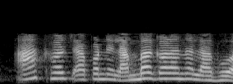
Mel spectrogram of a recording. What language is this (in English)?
Gujarati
